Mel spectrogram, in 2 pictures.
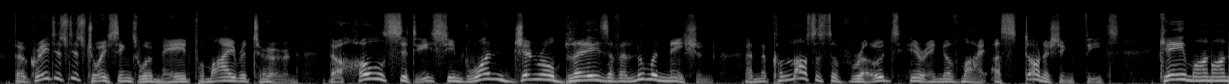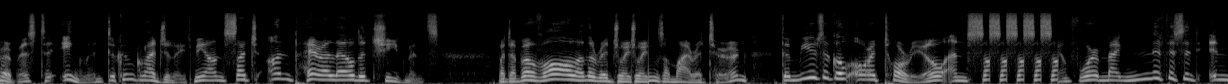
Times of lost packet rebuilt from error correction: none

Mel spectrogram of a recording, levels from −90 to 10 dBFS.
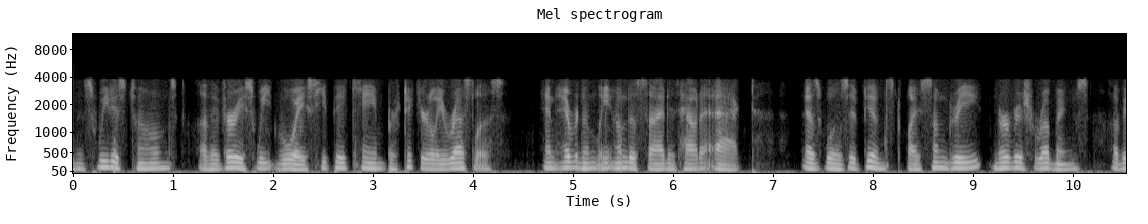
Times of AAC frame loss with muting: none

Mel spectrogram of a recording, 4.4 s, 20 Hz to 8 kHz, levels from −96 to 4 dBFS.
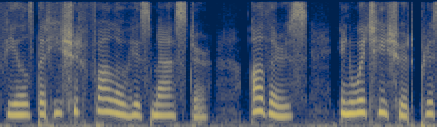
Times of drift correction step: none

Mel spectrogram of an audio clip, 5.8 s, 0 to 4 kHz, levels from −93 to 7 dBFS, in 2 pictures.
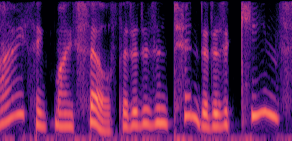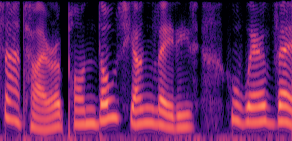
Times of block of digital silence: none

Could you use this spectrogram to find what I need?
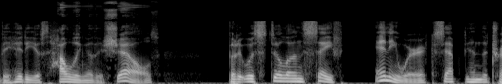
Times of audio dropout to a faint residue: none

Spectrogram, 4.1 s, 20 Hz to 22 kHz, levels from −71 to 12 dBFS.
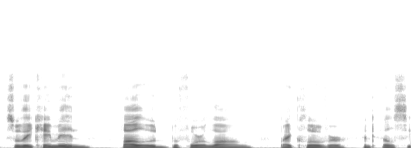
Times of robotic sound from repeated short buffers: none

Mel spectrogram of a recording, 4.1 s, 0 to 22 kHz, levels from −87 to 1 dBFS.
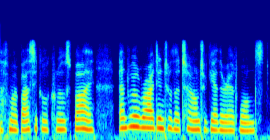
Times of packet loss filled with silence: none

